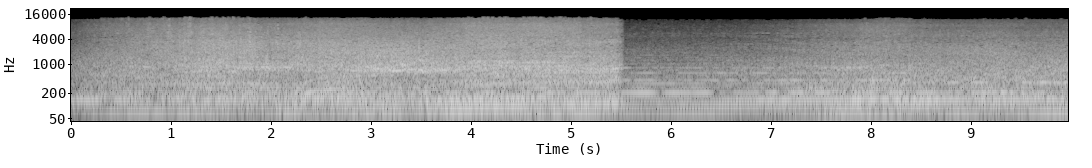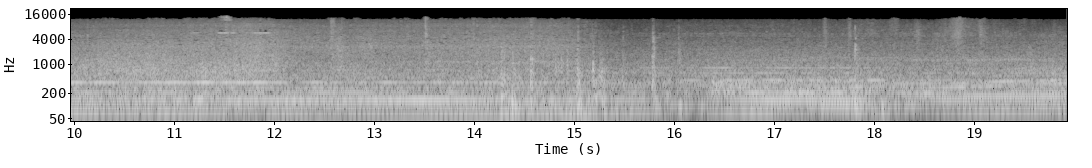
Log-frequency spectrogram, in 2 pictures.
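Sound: car driving up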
